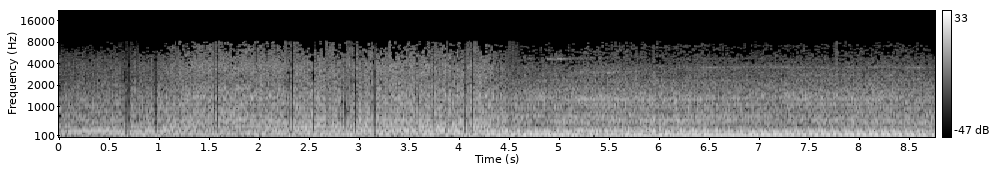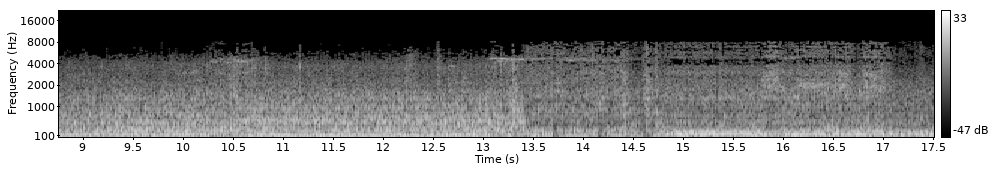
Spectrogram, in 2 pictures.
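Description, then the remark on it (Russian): The engine of a Ukrainian 45-ton self-propelled artillery gun rumbles loudly and steadily as it races to a firing position raising a wall of dust, on the Pokrovsk front in Ukraine; a deep continuous roar with grinding, clattering texture and no voices. “45-тонна артустановка здіймає стіну пилу.”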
